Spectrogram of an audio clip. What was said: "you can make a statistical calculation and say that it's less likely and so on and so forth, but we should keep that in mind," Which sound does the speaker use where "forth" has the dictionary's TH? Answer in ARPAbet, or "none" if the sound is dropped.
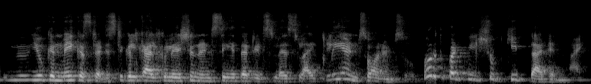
T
